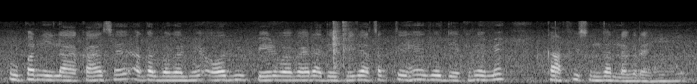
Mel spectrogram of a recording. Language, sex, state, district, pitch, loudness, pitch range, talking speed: Hindi, male, Bihar, Saharsa, 200 Hz, -16 LUFS, 190-210 Hz, 190 wpm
